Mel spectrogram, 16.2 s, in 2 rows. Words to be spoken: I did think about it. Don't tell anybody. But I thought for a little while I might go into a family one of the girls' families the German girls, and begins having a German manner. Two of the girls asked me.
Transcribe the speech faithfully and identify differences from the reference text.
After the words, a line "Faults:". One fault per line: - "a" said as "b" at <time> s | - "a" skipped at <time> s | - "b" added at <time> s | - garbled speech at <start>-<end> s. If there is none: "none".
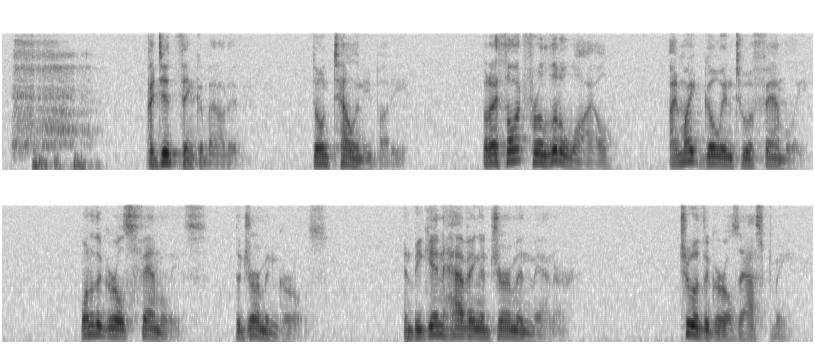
I did think about it. Don't tell anybody. But I thought for a little while I might go into a family one of the girls' families the German girls, and begin having a German manner. Two of the girls asked me.
Faults:
- "begins" said as "begin" at 12.2 s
